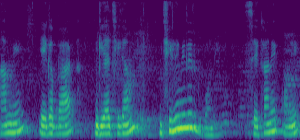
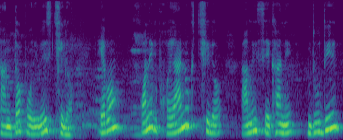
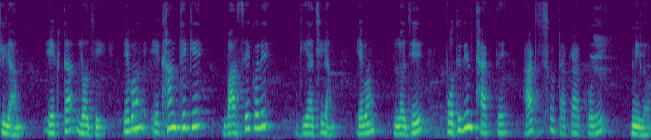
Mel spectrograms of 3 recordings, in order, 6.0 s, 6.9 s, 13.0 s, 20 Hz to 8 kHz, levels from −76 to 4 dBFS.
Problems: constant background noise, continuous background conversations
